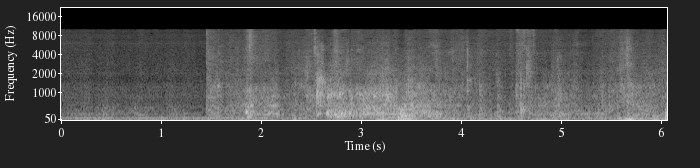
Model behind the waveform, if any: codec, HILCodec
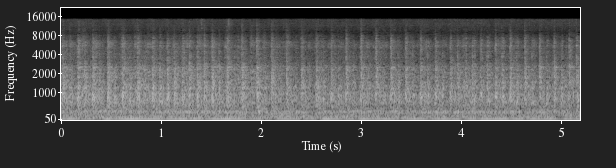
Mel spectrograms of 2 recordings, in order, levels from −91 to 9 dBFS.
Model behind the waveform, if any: none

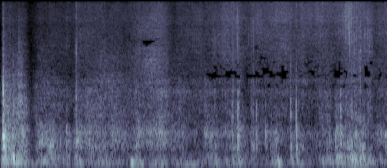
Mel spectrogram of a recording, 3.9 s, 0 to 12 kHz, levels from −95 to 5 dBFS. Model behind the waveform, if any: none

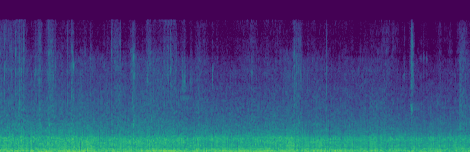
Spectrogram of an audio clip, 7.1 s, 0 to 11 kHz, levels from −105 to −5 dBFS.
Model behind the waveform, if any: vocoder, WaveNeXt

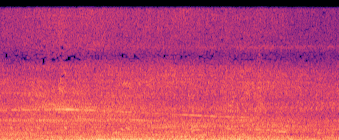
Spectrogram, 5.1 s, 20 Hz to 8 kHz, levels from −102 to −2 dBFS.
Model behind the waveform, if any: none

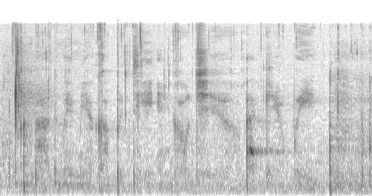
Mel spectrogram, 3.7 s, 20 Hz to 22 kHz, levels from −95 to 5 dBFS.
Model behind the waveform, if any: none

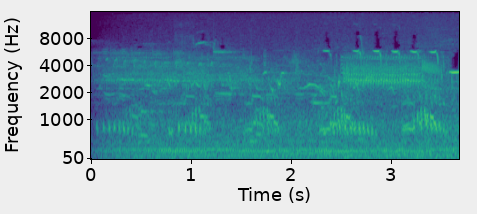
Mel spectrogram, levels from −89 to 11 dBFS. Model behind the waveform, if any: none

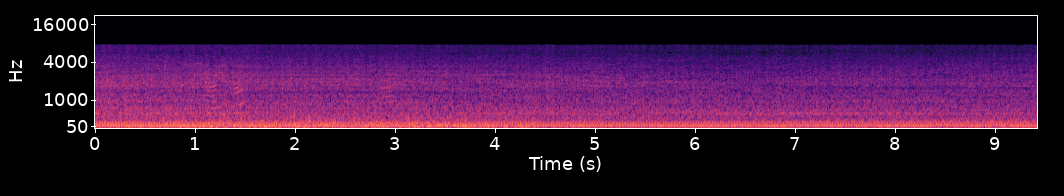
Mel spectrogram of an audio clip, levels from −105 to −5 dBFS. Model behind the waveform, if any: none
